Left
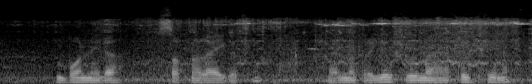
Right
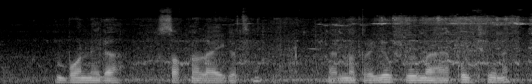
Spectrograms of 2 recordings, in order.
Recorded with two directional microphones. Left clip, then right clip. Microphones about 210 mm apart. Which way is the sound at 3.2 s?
50° right (ahead or behind).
